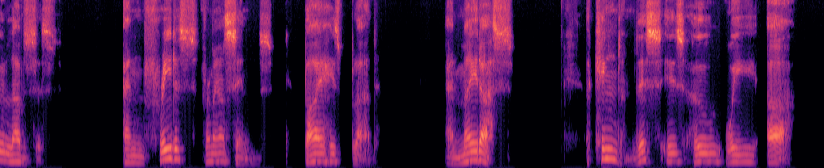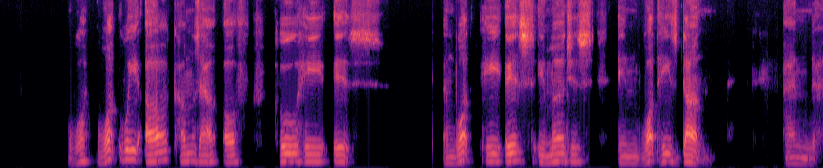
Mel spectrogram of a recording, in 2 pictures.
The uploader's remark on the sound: Malaysia Meets (Zoom)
